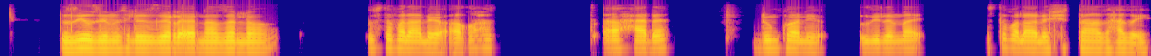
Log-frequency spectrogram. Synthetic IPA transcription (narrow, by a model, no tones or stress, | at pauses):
ʔɨzizimɨslizɨɾɐʔɐd̪nazɐlːo̞ | zɨt̪ʰɐfɐlalɐjṵʔa̰βχʼuħut̪̚ʼ | ʔɐβħad̪ɐ | d̪ɨŋkʰʷanɨjːṵ | ʔɨzid̪ɨmːaj | zɨt̪ʰɐfɐlalɐjʃɪt̪ʰːazɨħazɐʔɨ̰ju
